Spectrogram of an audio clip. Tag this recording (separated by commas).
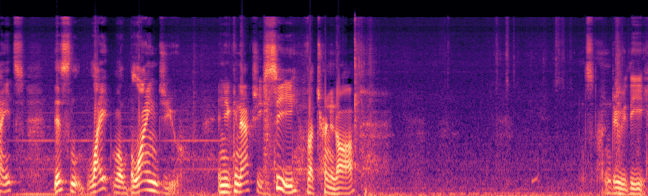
Speech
